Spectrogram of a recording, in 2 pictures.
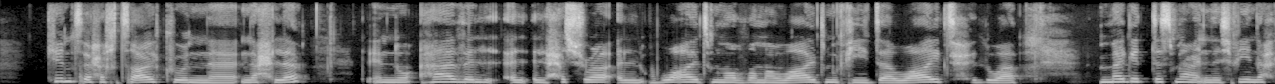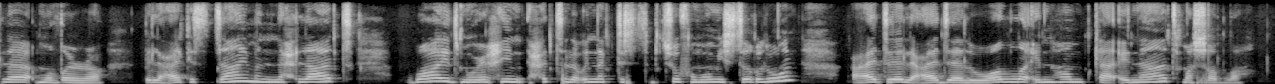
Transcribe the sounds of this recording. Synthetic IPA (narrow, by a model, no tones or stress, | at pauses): kʰʊnt̪ɾˤɑːħʔɪxt̪ʰɑːɾˤakʰuːnːaħla | lɪʔa̰nːʊɦaːðalħaʃɾˤɑɪlwaːjɪd̪mʊnɑðˤːɑmɑwaːjɪd̪mʊfiːd̪awaːjɪd̪̥ħɪlwa | maɡad̪̚t̪ɪsmaʕʔɪnːafinaħlamʊðˤɨrˤːɑ | b̥ɪlʕaksd̪̥aːjmannːaħlaːt̪ | waːjɪd̪mʊɾuːħiːnħat̪ʰːalawʔɪnːak̪̚bɪt̪ʃuːfhʊmhʊmjɪʃt̪aɣluːn | ʕad̪ɪlʕad̪ɪlwwɑlˤːɑːʔɪnːɦʊmkaːʔɪnaːt̪maʃaːʔɑlˤːɑ̰ː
